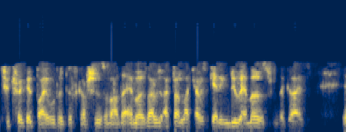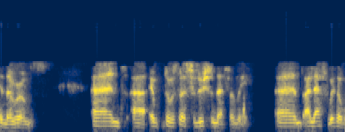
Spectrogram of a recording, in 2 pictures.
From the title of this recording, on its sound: Monday Noon Phone Speakers Series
